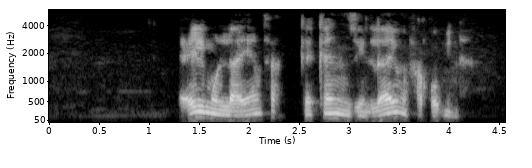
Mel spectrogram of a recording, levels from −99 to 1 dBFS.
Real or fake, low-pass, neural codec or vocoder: real; 5.4 kHz; none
